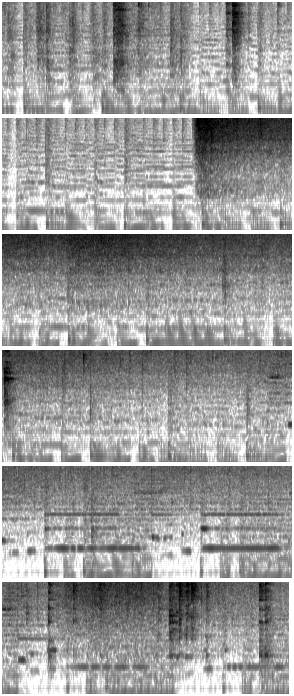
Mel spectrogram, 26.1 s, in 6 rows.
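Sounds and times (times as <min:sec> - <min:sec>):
rhythmic background music: 0:00.0 - 0:26.0
vegetables sizzling in hot oil: 0:07.2 - 0:26.0.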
